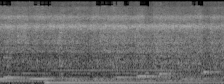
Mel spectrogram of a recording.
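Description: Tomato paste sizzles and fries steadily in a hot pan while pasta cooks, a dense continuous crackle close by with a low hum underneath.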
